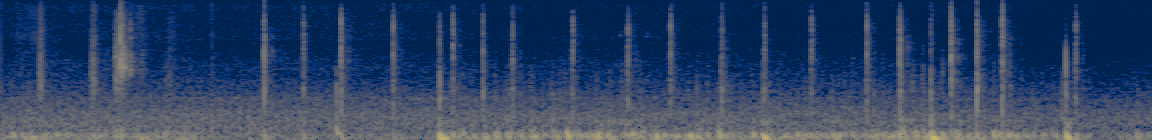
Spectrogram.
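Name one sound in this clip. A football thumps as it is kicked along.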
